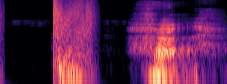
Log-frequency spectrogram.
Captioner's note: sigh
